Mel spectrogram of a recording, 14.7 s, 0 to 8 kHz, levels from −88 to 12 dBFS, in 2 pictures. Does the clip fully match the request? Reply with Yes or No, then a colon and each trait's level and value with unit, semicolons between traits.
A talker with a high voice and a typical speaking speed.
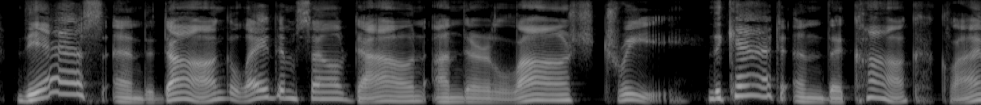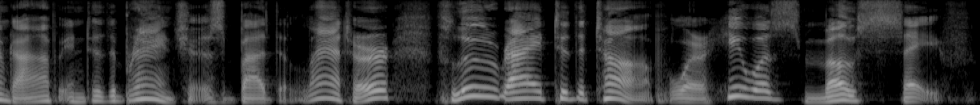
No: medium, 150 Hz; average, 145 wpm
